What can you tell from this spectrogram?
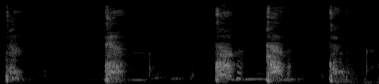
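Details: Five short, forceful single coughs a second or so apart, with quiet gaps between, from a young child learning to spell and read; a repeated dry-sounding cough.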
